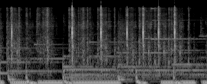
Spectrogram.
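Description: Background music with a handful of irregular typewriter key clacks laid over it, a sound effect for text being typed out.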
